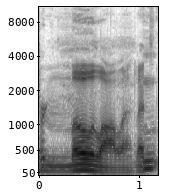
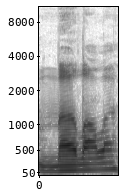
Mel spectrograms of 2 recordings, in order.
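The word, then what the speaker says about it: Molalla: county is almost 1800 you said molala that's the right way to say it not Malala or wot of people say I say Malala but a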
